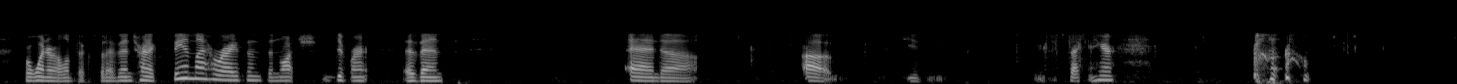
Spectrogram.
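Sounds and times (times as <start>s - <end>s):
speech: 0.2s - 4.6s, 6.3s - 7.0s, 8.0s - 8.4s, 9.1s - 9.5s, 10.4s - 11.5s, 12.6s - 13.2s
person coughing from asthma: 12.6s - 13.1s.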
